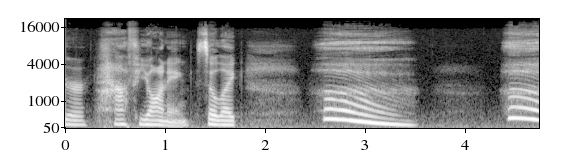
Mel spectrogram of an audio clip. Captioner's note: yawning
